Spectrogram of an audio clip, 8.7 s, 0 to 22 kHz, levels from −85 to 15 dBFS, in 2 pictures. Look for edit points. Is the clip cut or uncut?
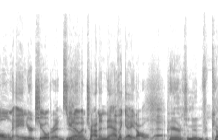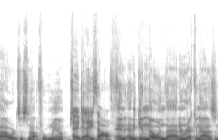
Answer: cut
